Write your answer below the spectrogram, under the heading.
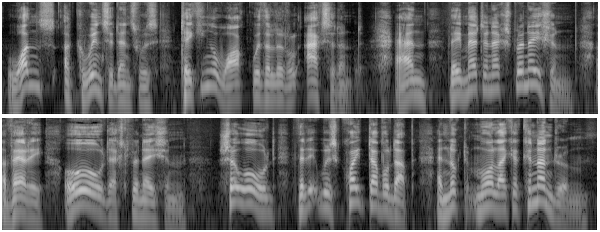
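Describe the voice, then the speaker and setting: A mild, scholarly professor played by a man in a storybook reading. He is fussy and courteous, with a bright, lifted, animated voice. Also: mid-range voice, normal speed, dry recording, pitched above the performer's own voice. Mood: candid, hesitant.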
